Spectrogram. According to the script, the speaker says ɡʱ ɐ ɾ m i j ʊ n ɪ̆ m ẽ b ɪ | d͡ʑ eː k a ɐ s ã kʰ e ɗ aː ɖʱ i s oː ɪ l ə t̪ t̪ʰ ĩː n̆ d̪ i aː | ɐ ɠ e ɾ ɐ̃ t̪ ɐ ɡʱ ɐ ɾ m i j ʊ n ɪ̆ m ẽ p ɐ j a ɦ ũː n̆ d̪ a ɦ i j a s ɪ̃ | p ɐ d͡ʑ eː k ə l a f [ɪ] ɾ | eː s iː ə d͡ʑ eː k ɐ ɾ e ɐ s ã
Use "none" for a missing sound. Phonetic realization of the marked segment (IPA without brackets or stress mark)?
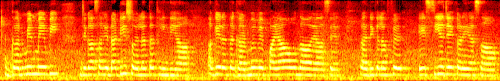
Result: ɪ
